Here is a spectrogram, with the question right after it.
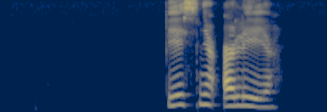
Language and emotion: Russian, neutral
